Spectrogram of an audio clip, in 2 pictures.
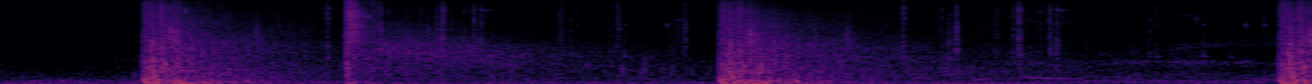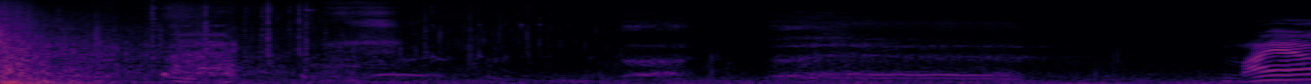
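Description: Three loud shotgun blasts boom at regular intervals in the STALKER GAMMA video game, each followed by a fading tail, with grunting creature sounds and breathing in between.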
